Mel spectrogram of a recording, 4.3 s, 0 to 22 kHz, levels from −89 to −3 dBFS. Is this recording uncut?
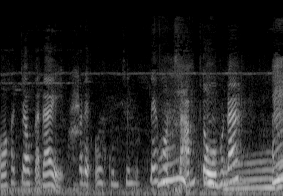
no; 1 cut; at 1.2 s

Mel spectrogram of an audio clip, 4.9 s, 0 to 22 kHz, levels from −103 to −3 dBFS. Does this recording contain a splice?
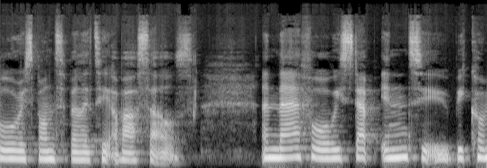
no; 0 cuts

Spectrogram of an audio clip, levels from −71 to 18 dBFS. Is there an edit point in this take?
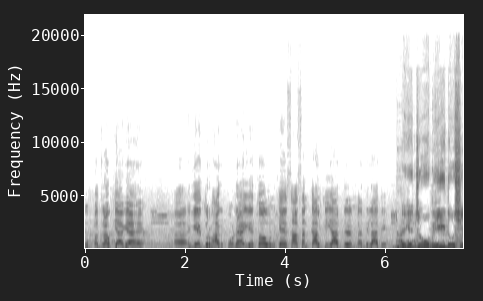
yes; 1 cut; at 6.3 s

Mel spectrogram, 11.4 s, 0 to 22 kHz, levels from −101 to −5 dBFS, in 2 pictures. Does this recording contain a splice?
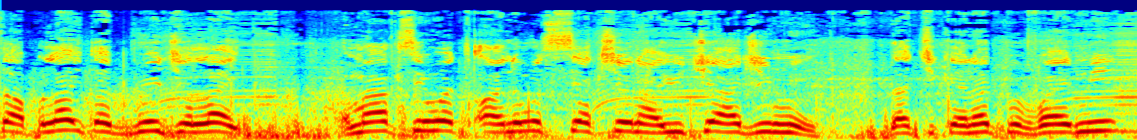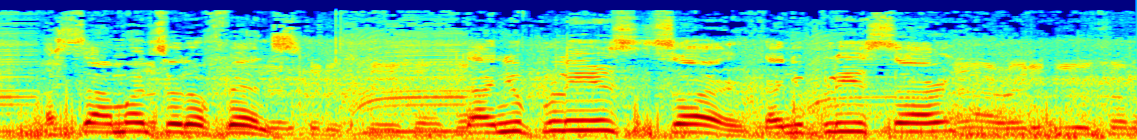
no; 0 cuts

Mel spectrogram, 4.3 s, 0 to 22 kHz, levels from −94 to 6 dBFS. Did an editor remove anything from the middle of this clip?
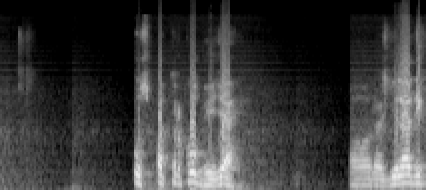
no; 0 cuts

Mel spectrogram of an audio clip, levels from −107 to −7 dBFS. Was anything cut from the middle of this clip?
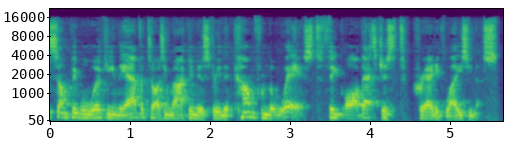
no; 0 cuts

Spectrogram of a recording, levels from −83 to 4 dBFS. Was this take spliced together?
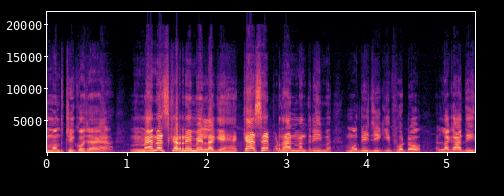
yes; 1 cut; at 0.9 s

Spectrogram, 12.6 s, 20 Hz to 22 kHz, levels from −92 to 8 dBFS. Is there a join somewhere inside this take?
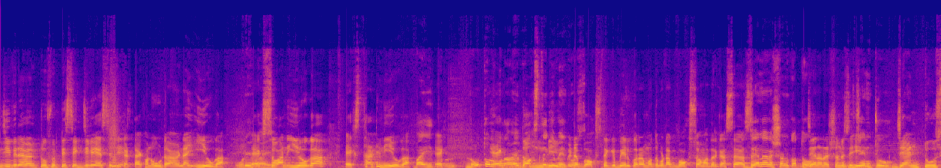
yes; 1 cut; at 1.5 s

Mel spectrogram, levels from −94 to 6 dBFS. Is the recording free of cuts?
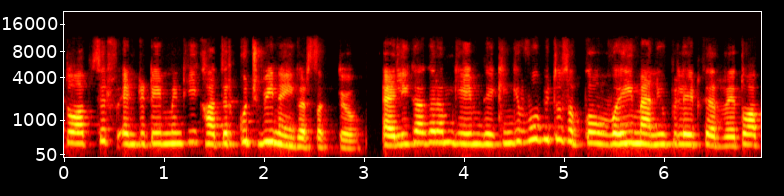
no; 1 cut; at 3.0 s

